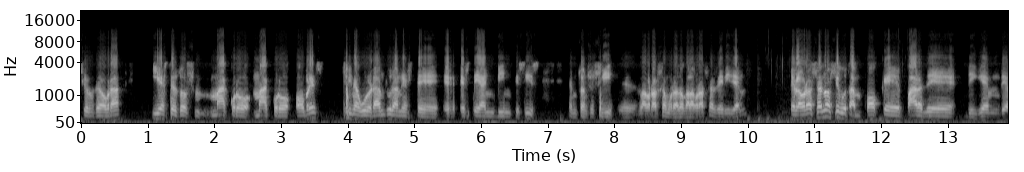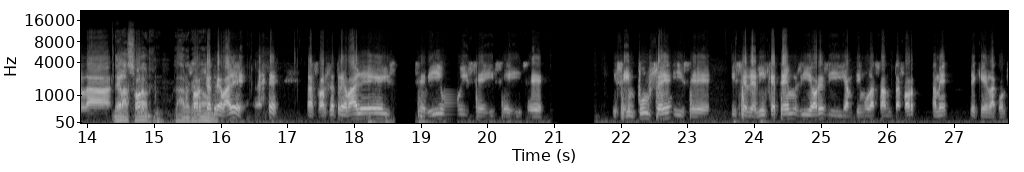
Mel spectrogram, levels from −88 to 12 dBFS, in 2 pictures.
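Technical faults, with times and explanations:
18.15 to 18.22 s, short stall from a late packet: the jitter buffer briefly ran dry, so the last sound was stretched for 47 ms before playback resumed with nothing lost. It is heard as a held sound with a slight buzz or dip. A spectrogram shows frozen, smeared harmonics, and the waveform shows a repeated cycle.
18.59 to 18.94 s, 19.38 to 19.56 s and 20.94 to 21.62 s, call audio freeze: the audio stalls, likely because packets were held up in transit and the buffer emptied. The last sound continues as a fading buzz or hiss, and the first and last stalls end in silence, about 270 ms and 620 ms of it. The gaps add 322, 168 and 656 ms of delay, with no audio lost. A spectrogram shows a smeared, decaying band followed by blank columns, and the waveform flattens to a near-zero line.
23.20 to 23.61 s and 24.06 to 27.58 s, jitter buffer speed-up: to cut the built-up delay, the receiver repeatedly removed short pitch-period slices, about 40 ms in the first stretch and roughly 200 ms in the second. 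Playback runs about 8% and then 5% fast, and it sounds hurried at an unchanged pitch. On a spectrogram, events are compressed in time while harmonic spacing stays the same.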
